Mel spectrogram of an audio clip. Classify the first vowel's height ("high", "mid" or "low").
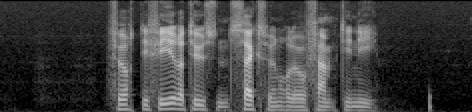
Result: mid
